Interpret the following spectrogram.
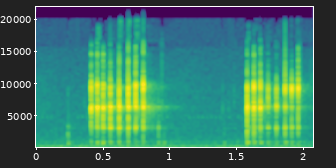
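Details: Vintage Snap-on S710 1/2-inch drive 32-tooth ratchet after rebuild with new kit, tested with a socket on: two quick bursts of about eight crisp, even, bright clicks; pawl engages cleanly and consistently, working properly.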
